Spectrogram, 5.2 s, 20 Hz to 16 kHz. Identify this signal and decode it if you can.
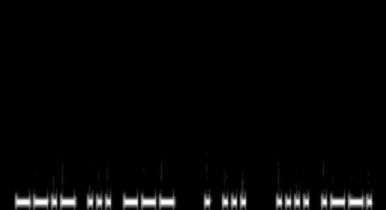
Morse code, heard as a keyed tone, about 20 wpm, 700 Hz. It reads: QSO ES HP
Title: K1USN SST QSO Practice 20wpm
